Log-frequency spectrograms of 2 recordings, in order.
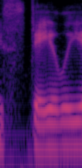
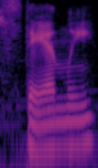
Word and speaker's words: Staley: Like they go to say Staley and it comes out Stanley because you see the way it's spelled and like your brain puts an N in there and it's like really brain like that's fucked up.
